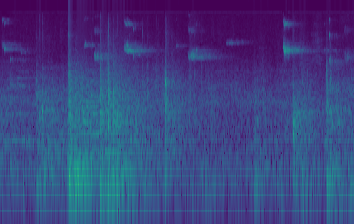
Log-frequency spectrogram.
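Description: Basketball game sounds: a ball bouncing on the court with sharp thuds, the loudest about a second in, and repeated short high-pitched sneaker squeaks.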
